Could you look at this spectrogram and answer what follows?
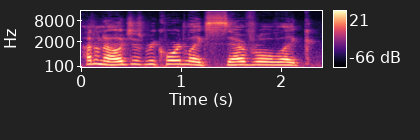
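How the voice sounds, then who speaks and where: A man's voice: sits high, fairly even intonation, moderate pace, crowd noise. Man trading dry, teasing podcast banter. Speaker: podcast co-host. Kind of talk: casual movie podcast chat.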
